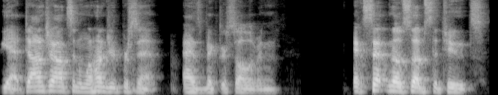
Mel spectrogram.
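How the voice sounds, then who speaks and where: A man's voice: medium pitch, moderate pace, a bit bright. A man talking casually as a podcast guest, giving film opinions and acting out imagined reactions as he tells it. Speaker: podcast guest, movie critic.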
